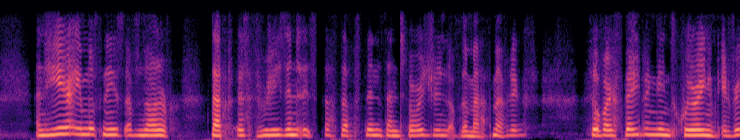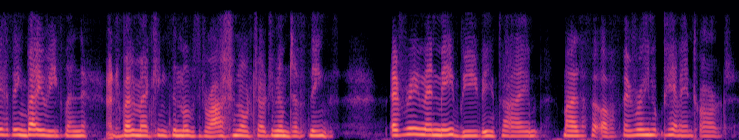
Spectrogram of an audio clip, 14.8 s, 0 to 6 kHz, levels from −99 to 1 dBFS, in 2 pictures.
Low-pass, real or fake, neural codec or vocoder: 5.4 kHz; fake; codec, 16 kHz in and 24 kHz out, 0.4 kbps, LongCat-Audio-Codec, four codebook decoder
